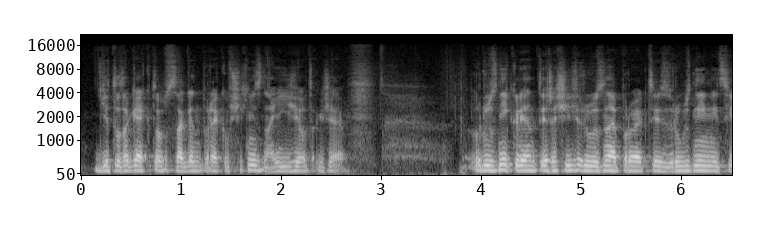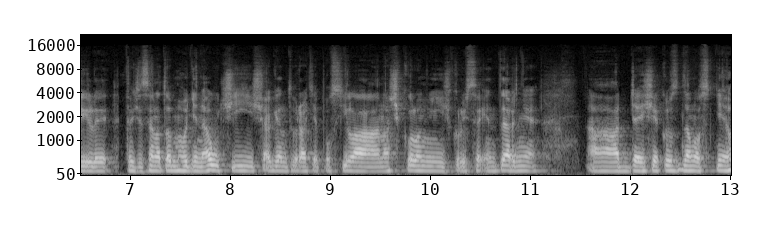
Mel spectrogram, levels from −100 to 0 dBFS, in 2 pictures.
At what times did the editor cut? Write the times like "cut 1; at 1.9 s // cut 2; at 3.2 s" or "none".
cut 1; at 6.9 s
